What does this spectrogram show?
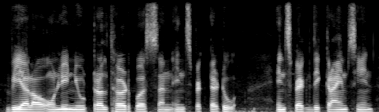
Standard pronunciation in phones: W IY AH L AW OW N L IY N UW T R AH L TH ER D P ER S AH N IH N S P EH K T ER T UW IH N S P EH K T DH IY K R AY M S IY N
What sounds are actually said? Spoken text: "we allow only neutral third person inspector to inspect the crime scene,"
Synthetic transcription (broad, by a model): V IY AH L AW OW N L IY N UW T R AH L T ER D P ER S AH N IH N S P EH K T ER T UW IH N S P EH K T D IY K R AY M S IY N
